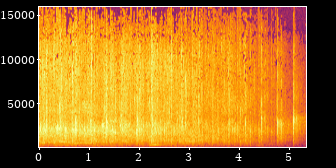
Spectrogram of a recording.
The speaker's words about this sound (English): Come on, clap them real big. Clap them real big.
